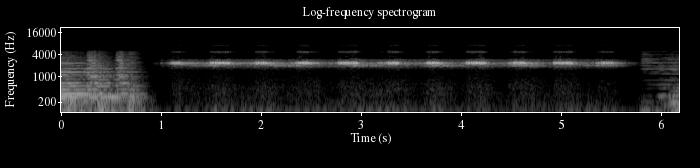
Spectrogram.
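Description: Crickets chirping in an even rhythm, about two chirps a second, laid in as a comic sound effect for an awkward silence. A swing-music cue cuts off just before the chirping starts, under a second in.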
